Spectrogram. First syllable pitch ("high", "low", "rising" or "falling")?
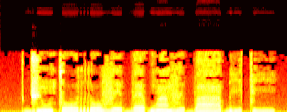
low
